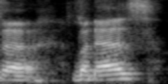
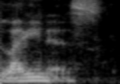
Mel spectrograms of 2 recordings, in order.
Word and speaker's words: Lainez: Sure, it's Lainez. Lainez. It's been Americanized a little bit, but I think my sisters still pronounce it Lainez. But Lainez. Lainez, yeah, Okay. like Martinez, Yeah.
